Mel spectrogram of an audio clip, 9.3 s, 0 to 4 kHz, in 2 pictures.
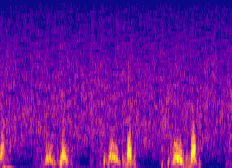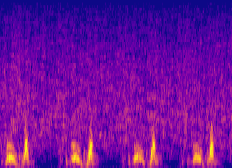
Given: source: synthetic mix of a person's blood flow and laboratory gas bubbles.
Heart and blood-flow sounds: Doppler ultrasound of blood flow; precordium
no bubbles
From the record:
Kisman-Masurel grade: 000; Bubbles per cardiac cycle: 0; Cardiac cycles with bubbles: 0%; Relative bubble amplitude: no bubbles discernible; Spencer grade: 0 (complete lack of bubble signals)

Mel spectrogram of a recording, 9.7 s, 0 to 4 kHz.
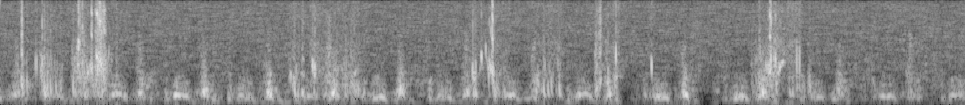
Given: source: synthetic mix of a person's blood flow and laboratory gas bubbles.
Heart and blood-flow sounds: Doppler ultrasound of blood flow; precordium
0.17-0.65 s: bubbles
0.70-1.21 s: bubbles
2.88-3.06 s: bubbles
3.09-3.63 s: bubbles
4.69-5.11 s: bubbles
5.36-5.65 s: bubbles
5.94-6.20 s: bubbles
6.48-6.56 s: bubbles
7.51-8.01 s: bubbles
8.07-8.13 s: bubbles
From the record:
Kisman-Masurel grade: 232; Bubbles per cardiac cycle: several, 3 to 8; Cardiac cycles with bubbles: 50 to 99%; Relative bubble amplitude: moderate (0.250 to 0.450); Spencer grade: 3 (all of the cardiac periods contain showers or single bubble signals, but not dominating or overriding the cardiac motion signals); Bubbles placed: anywhere in the cardiac cycle

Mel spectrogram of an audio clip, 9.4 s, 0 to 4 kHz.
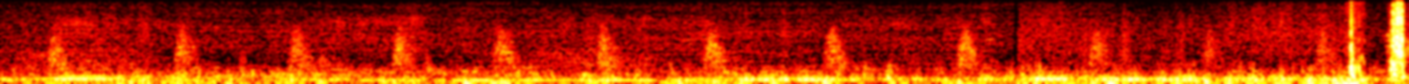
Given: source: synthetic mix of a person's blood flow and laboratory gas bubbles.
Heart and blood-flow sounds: Doppler ultrasound of blood flow; subclavian vein
8.96-9.10 s: bubbles
9.24-9.40 s: bubbles
From the record:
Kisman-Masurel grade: 113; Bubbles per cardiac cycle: 1 to 2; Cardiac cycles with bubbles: 1 to 10%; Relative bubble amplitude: loud (0.450 to 0.775); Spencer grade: 1 (occasional bubble signal discernible with the cardiac motion signal, with majority of cardiac periods free of bubbles); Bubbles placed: anywhere in the cardiac cycle

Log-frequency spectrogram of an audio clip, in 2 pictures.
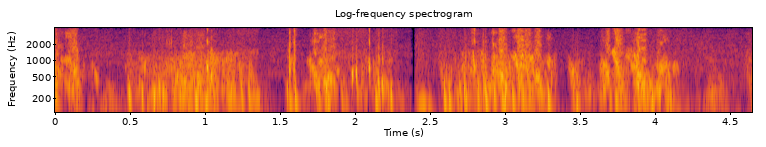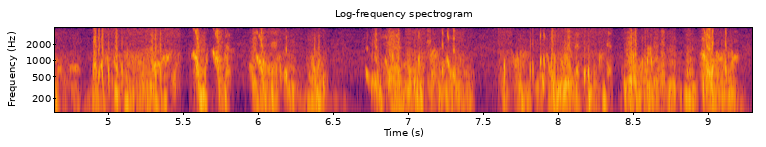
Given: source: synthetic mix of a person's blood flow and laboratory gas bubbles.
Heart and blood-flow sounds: Doppler ultrasound of blood flow; precordium
0.00-0.21 s: bubbles
0.23-0.31 s: bubbles
0.47-1.38 s: bubbles
1.52-2.29 s: bubbles
2.55-3.36 s: bubbles
3.41-3.54 s: bubbles
3.62-4.17 s: bubbles
4.59-4.83 s: bubbles
4.87-5.50 s: bubbles
5.54-5.85 s: bubbles
5.93-6.50 s: bubbles
6.71-7.46 s: bubbles
7.60-8.38 s: bubbles
8.42-9.22 s: bubbles
From the record:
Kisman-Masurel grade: 444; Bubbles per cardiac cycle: continuous sound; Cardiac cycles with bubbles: 100%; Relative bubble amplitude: maximal (0.775 to 0.999); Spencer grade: 4 (maximum detectable bubble signal sounding continuously throughout systole and diastole of every cardiac period, and overriding the amplitude of the normal cardiac signals); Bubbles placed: anywhere in the cardiac cycle

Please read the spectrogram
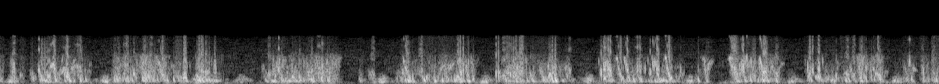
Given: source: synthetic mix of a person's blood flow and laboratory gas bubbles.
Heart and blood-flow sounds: Doppler ultrasound of blood flow; precordium
0.00-0.05 s: bubbles
0.09-0.93 s: bubbles
1.10-2.24 s: bubbles
2.61-3.42 s: bubbles
3.58-3.65 s: bubbles
3.67-3.77 s: bubbles
3.94-4.79 s: bubbles
4.93-5.73 s: bubbles
5.96-6.85 s: bubbles
6.94-7.15 s: bubbles
7.26-7.85 s: bubbles
8.04-8.88 s: bubbles
9.02-9.39 s: bubbles
From the record:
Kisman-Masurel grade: 444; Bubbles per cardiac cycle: continuous sound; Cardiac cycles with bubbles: 100%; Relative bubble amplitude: maximal (0.775 to 0.999); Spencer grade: 4 (maximum detectable bubble signal sounding continuously throughout systole and diastole of every cardiac period, and overriding the amplitude of the normal cardiac signals); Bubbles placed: only in the low amplitude regions of the cardiac cycle

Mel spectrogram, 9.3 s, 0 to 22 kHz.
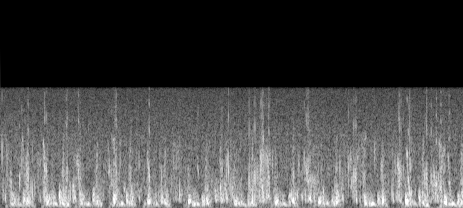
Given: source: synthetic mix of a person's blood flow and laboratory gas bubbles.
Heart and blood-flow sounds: Doppler ultrasound of blood flow; precordium
0.00-0.20 s: bubbles
0.35-1.12 s: bubbles
1.24-1.71 s: bubbles
2.16-2.44 s: bubbles
2.46-2.52 s: bubbles
2.62-2.69 s: bubbles
2.75-2.87 s: bubbles
2.92-3.05 s: bubbles
3.09-3.27 s: bubbles
3.46-3.71 s: bubbles
3.94-3.99 s: bubbles
4.28-4.84 s: bubbles
4.94-5.57 s: bubbles
5.78-6.37 s: bubbles
6.40-6.52 s: bubbles
6.75-7.34 s: bubbles
7.47-7.52 s: bubbles
7.61-7.73 s: bubbles
7.79-8.32 s: bubbles
8.36-8.92 s: bubbles
8.94-9.05 s: bubbles
9.23-9.28 s: bubbles
From the record:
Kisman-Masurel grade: 342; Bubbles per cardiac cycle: rolling drumbeat, 9 or more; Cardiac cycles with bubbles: 100%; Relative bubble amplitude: moderate (0.250 to 0.450); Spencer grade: 3 (all of the cardiac periods contain showers or single bubble signals, but not dominating or overriding the cardiac motion signals); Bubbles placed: anywhere in the cardiac cycle

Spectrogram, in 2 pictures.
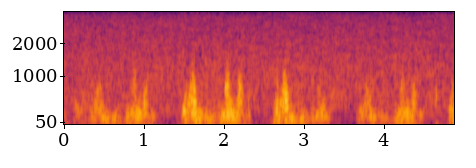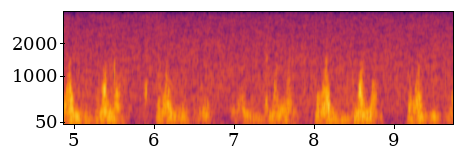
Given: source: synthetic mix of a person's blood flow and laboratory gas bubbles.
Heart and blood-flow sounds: Doppler ultrasound of blood flow; precordium
2.23-2.35 s: bubbles
4.63-4.68 s: bubbles
5.46-5.54 s: bubbles
5.86-5.94 s: bubbles
7.36-7.43 s: bubbles
From the record:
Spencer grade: 2 (many but less than half of the cardiac periods contain bubble signals, singularly or in groups); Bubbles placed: only in the low amplitude regions of the cardiac cycle

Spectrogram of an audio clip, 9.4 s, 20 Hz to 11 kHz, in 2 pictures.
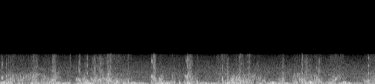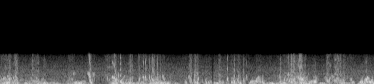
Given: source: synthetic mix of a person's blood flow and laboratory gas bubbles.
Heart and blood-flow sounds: Doppler ultrasound of blood flow; precordium
0.00-0.88 s: bubbles
0.92-1.66 s: bubbles
1.87-2.53 s: bubbles
2.70-3.29 s: bubbles
3.38-3.59 s: bubbles
3.65-4.30 s: bubbles
4.52-5.26 s: bubbles
5.53-5.64 s: bubbles
5.76-5.89 s: bubbles
5.99-6.82 s: bubbles
6.98-7.33 s: bubbles
7.41-7.81 s: bubbles
8.14-8.57 s: bubbles
8.73-9.14 s: bubbles
9.21-9.37 s: bubbles
From the record:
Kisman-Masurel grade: 342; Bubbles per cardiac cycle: rolling drumbeat, 9 or more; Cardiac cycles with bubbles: 100%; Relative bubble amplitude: moderate (0.250 to 0.450); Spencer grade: 3 (all of the cardiac periods contain showers or single bubble signals, but not dominating or overriding the cardiac motion signals); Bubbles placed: anywhere in the cardiac cycle

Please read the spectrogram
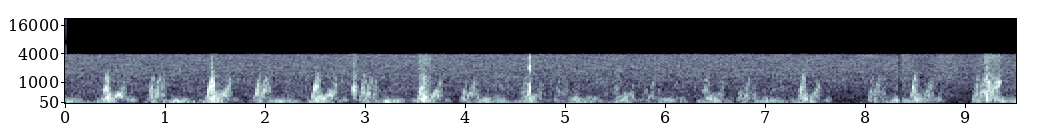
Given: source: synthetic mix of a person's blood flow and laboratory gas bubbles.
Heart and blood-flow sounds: Doppler ultrasound of blood flow; precordium
2.85-2.94 s: bubbles
3.52-3.65 s: bubbles
4.59-4.68 s: bubbles
9.17-9.35 s: bubbles
From the record:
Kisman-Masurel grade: 123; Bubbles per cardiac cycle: 1 to 2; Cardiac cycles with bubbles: 10 to 50%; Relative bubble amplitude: loud (0.450 to 0.775); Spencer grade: 2 (many but less than half of the cardiac periods contain bubble signals, singularly or in groups); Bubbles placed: anywhere in the cardiac cycle

